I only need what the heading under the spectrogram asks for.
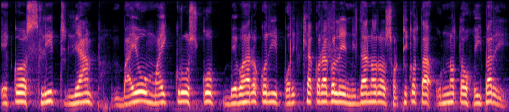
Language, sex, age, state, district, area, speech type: Odia, male, 45-60, Odisha, Bhadrak, rural, read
